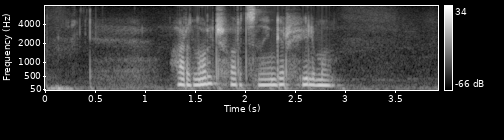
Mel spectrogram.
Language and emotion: Russian, neutral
